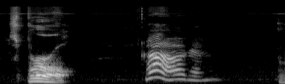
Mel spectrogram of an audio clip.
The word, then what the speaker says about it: Sprewell: It's like Sprewell Bluff, right below there. It's pronounced Sprull.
